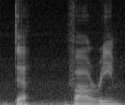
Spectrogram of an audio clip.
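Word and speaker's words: דְּבָרִים: In the first one, you see the schwa, which is under the first consonant, the dalet. So that means this schwa will be pronounced. So we can pronounce this word devarim. Devarim.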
